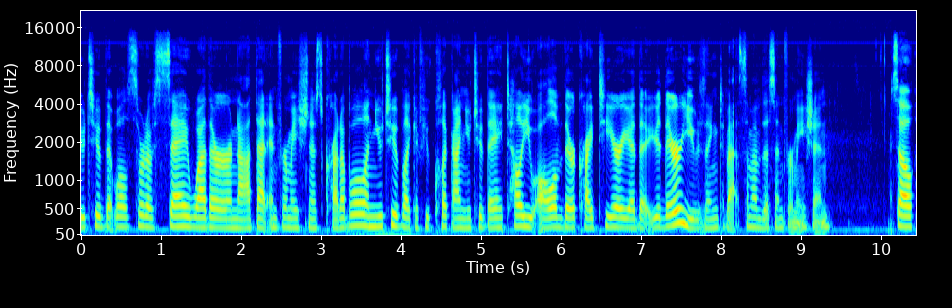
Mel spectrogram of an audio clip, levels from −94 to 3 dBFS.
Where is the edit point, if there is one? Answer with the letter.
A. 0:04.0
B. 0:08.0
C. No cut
B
